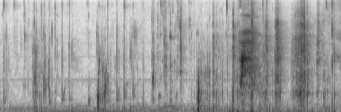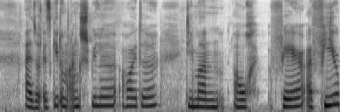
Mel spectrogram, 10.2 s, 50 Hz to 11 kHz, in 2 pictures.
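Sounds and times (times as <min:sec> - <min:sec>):
gulping swallows of water: 0:00.0 - 0:04.0
lip smacks while sipping water: 0:00.0 - 0:04.0
wet mouth clicks: 0:00.0 - 0:04.0
speech: 0:05.5 - 0:10.2.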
